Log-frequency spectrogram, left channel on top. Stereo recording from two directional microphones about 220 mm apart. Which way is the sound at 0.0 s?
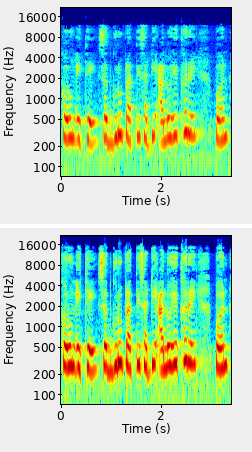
50° right (ahead or behind).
